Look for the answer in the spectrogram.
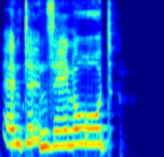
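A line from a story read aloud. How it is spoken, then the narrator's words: Called out. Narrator (German): rief sie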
